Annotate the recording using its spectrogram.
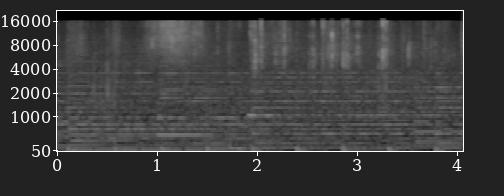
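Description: Background music with sustained, held chords.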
